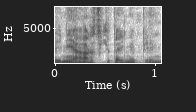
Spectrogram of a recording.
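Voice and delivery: ordinary talk, nothing marked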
